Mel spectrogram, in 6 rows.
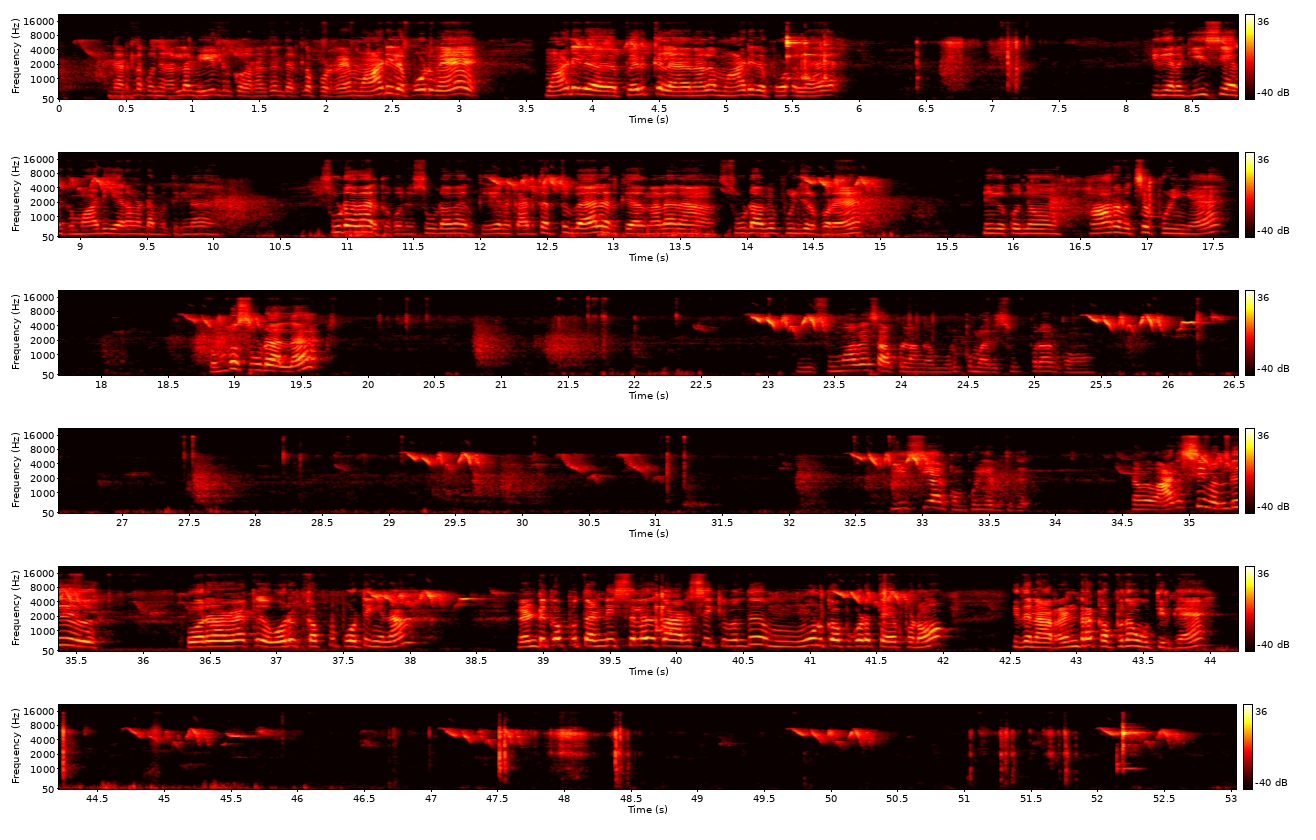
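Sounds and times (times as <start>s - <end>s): small birds chirping: 0.0s - 53.0s
stick scraping dough in pot: 6.4s - 7.4s, 47.4s - 48.6s.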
